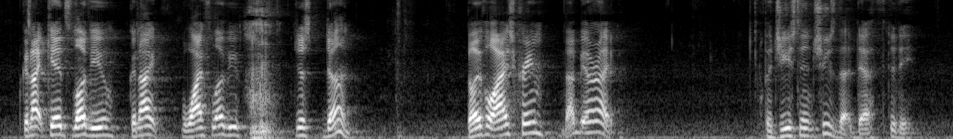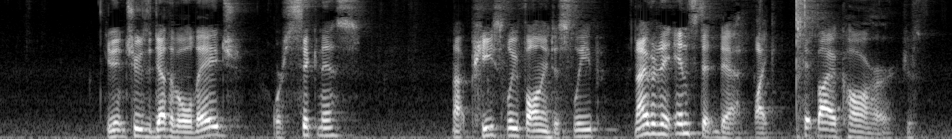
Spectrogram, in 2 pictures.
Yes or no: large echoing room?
yes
